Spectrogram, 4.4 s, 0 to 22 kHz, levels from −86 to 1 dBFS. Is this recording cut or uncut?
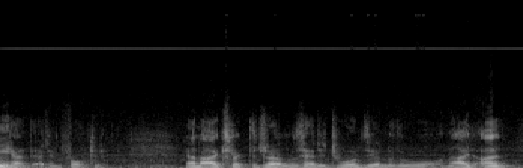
uncut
